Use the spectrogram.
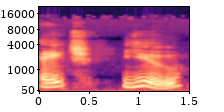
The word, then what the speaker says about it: HU: another syllable that is not as well known it's spelled h u and it's pronounced hu here are some of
